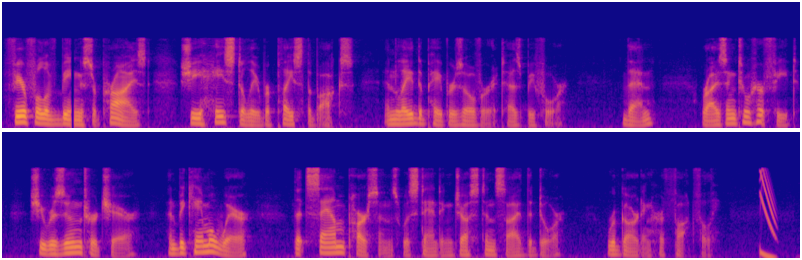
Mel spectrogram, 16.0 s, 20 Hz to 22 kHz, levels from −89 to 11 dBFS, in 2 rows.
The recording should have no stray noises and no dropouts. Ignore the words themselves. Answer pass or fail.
fail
